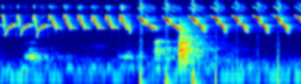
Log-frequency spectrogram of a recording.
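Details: Local canary singing vigorously, a lure song for canaries learning to sing: rapid hooked whistled notes repeated about seven per second, then brighter descending sweeps with a brief noisy burst in between.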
